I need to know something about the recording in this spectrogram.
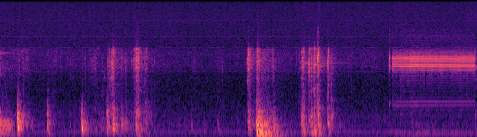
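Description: Radio-drama sound effects of a telephone call being placed: a few scattered clicks and knocks as the telephone is handled, then a telephone ring buzz about five seconds in, a steady multi-tone buzz lasting just over a second that cuts off sharply.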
